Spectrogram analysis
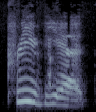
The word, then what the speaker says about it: привет: It's привет. Okay, Privyet.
